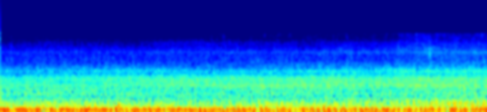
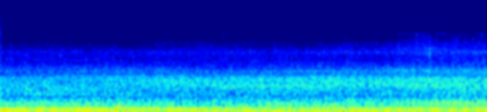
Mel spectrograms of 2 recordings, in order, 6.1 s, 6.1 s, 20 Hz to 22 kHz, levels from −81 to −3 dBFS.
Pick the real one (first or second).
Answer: second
